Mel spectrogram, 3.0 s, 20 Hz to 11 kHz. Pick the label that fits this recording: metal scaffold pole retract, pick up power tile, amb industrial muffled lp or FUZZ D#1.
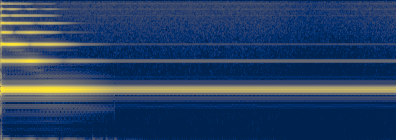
FUZZ D#1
